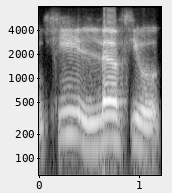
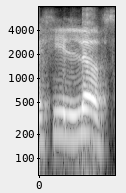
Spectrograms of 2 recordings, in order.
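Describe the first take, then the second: First: Loves drawn out slowly so the final S is clear; a slow teacher demo of loves with its S; slow stress on loves. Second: Said in the usual way. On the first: Shown as a demonstration. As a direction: say He loves you very slowly, leaning on the S of loves. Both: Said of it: "ada S ni".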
